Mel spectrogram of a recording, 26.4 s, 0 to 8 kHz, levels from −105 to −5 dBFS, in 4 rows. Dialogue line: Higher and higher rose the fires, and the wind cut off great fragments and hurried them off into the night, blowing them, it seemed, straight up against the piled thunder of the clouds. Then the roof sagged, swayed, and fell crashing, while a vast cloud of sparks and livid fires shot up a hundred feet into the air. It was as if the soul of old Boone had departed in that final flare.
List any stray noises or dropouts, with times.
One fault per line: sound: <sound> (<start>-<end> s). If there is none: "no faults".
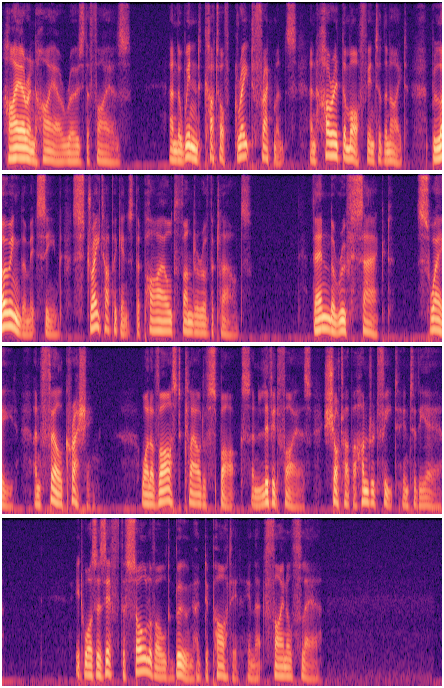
no faults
